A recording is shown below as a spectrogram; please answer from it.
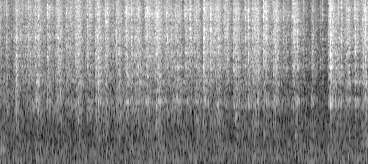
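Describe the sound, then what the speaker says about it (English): A cucumber is rubbed against the coarse side of a kitchen grater in fast, repeated rasping scrapes, a steady scratchy texture at close range with no talk. "using the thick end of the grater, just come in here."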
